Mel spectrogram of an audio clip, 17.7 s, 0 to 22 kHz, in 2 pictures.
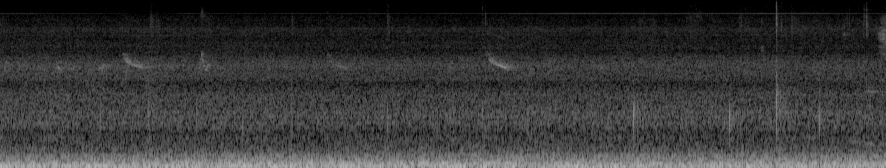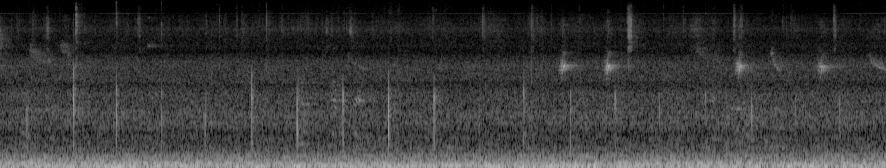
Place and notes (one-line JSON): {"title": "Fuxinggang Station, Beitou - Hot evening", "date": "2013-07-11 17:20:00", "description": "Seat beside the MRT Stations, Sony PCM D50 + Soundman OKM II", "latitude": "25.14", "longitude": "121.49", "altitude": "10", "timezone": "Asia/Taipei"}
